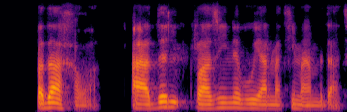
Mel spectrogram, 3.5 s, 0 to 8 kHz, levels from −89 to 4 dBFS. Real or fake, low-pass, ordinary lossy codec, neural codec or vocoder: real; 7.2 kHz; Opus, 24 kbps; none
